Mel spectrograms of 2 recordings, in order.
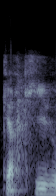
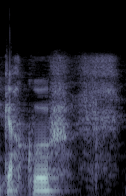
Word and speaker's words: Kharkiv: Alors Kharkiv en ukrainien, ou prononcé Kharkov si vous êtes russe, où ce sont des images qui ont été prises pendant la grande famine ukrainienne.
